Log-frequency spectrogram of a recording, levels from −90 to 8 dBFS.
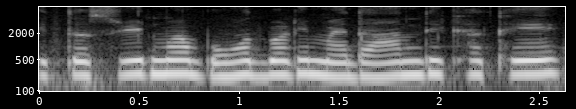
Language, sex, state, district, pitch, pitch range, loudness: Chhattisgarhi, female, Chhattisgarh, Raigarh, 235 Hz, 220-240 Hz, -12 LUFS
